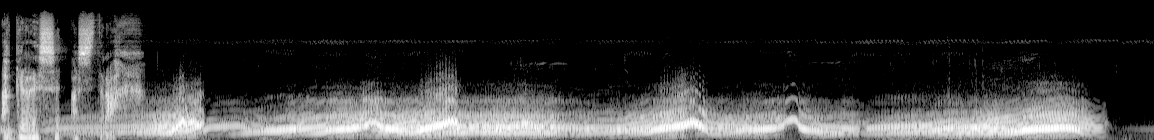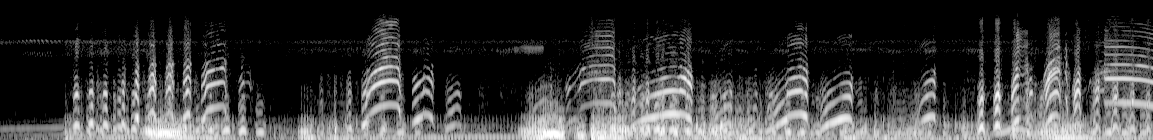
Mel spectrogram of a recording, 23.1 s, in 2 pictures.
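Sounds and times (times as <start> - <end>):
speech: 0.0 - 1.5
four hyenas roaring and calling aggressively: 1.0 - 11.1, 12.2 - 23.0
hyenas whooping and cackling in a frantic chorus: 3.0 - 5.7, 6.4 - 8.5, 12.2 - 23.0.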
